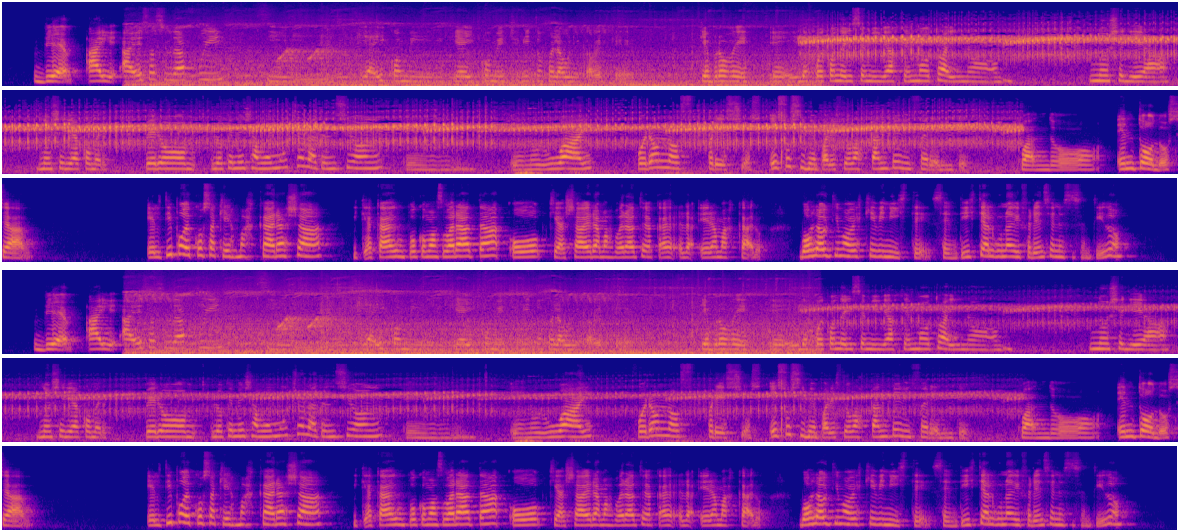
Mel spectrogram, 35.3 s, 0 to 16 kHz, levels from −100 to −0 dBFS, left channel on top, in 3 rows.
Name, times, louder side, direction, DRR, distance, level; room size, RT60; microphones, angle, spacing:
voice 1, 0.3-2.2 2.6-6.3 7.0-10.1 10.9-11.7 12.1-12.8 13.2-16.5 16.8-17.7 18.1-21.4 22.0-23.8 25.0-26.7 27.1-31.1 31.5-34.7, left 2 dB, 10° left, 0.5 m, -34 dB
sound 1, 1.2-8.2, right 2 dB, 30° right, 0.9 m, -38 dB
sound 2, 8.0-22.0, left 14 dB, 90° left, 0.5 m, -33 dB
17.0 x 9.0 x 4.1 m
head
